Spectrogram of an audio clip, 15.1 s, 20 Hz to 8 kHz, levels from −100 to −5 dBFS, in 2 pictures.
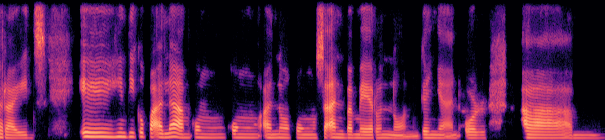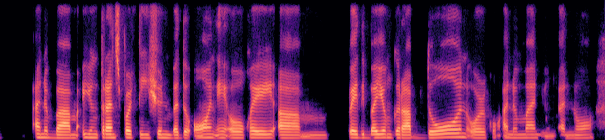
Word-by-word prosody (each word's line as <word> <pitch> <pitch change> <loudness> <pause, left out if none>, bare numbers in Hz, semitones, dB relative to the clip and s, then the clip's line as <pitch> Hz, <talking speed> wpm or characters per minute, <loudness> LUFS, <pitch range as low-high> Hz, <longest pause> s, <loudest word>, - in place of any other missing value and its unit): rides. 165 -1 -1 0.4
Eh, 235 -1 +2
hindi 230 -1 -3
ko 235 - -2
pa - - +1
alam 205 -3 +3
kung 185 -2 -8
kung 185 -1 -7
ano, 180 -1 -2
kung 175 -1 -6
saan 185 +1 +2
ba 180 - +1
meron 175 0 -2
nun 90 - -7
ganyan 170 - -5
or 165 0 -4 0.5
um, 170 -2 -1 0.5
ano 195 -1 +2
ba 175 -1 +5
m - - -8
yung 190 -1 -3
transportation 185 -2 +3
ba 170 - +2
doon, 190 -2 +1
eh, 175 +1 -2
okey? 185 +1 +2
Um, 165 -1 +1 0.3
puwede 185 -1 +4
ba 185 - +5
yung 190 0 +2
grab 165 -2 +5 0.2
do'n 205 +4 +2
or 170 -5 -1
kung - - -11
ano 175 - -2
man 180 0 -2
yung 90 +1 -13
ano? 170 +1 -6
180 Hz, 150 wpm, -25 LUFS, 170-190 Hz, 0.5 s, ba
